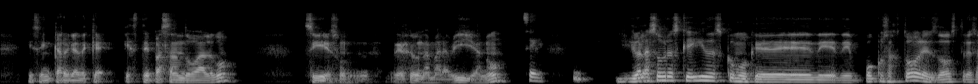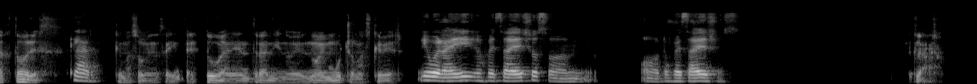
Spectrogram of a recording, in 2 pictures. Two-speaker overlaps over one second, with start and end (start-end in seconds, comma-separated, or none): none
